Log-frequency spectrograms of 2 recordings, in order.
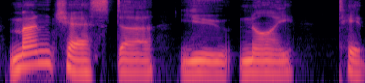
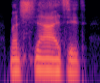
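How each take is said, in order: First: Manchester United drawn out very slowly, each of its syllables spelt out; slow, every syllable. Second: Manchester United clipped into one fast blur, mostly lost; squashed into one syllable. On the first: Host showing the six syllables, very slow. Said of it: "That is six syllables". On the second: Host mocking Neville's speed, squashed fast. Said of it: "He can do it in one syllable". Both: Shown as a demonstration.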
